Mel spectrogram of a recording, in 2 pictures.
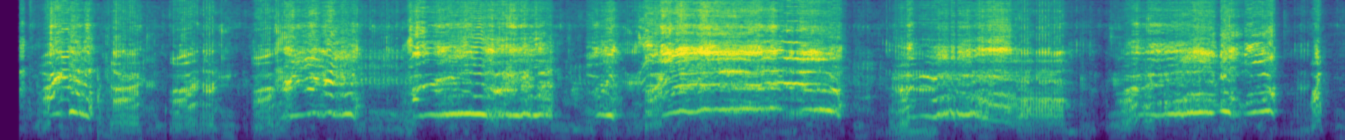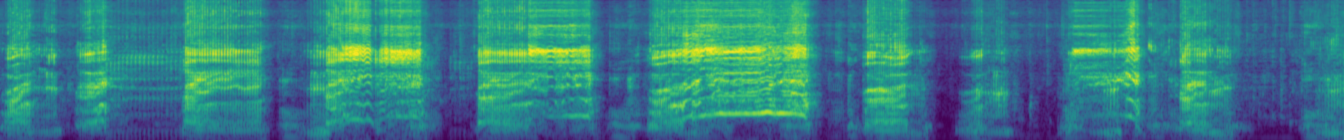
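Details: Domestic pig squealing and screaming repeatedly, loud harsh cries with strong tonal bands, broken by short pauses throughout.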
